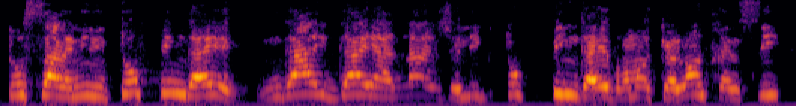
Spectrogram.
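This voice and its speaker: Indignant Congolese woman, high voice, heated live-stream rant. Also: a little fast, no echo. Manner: emphatic, indignant, switches into Lingala.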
